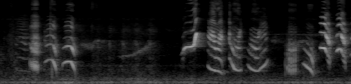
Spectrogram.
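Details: Indian talking parrot voicing a quick string of harmonic, swooping syllables, several falling notes in a row, then sharp rising squawks, with faint background rumble.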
